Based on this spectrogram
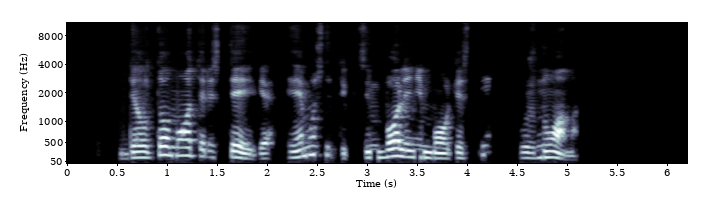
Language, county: Lithuanian, Alytus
